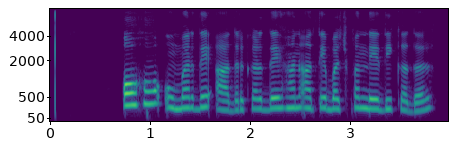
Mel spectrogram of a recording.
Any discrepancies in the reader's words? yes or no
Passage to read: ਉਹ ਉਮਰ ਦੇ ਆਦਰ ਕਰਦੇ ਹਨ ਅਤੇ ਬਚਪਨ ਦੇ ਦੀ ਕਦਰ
no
